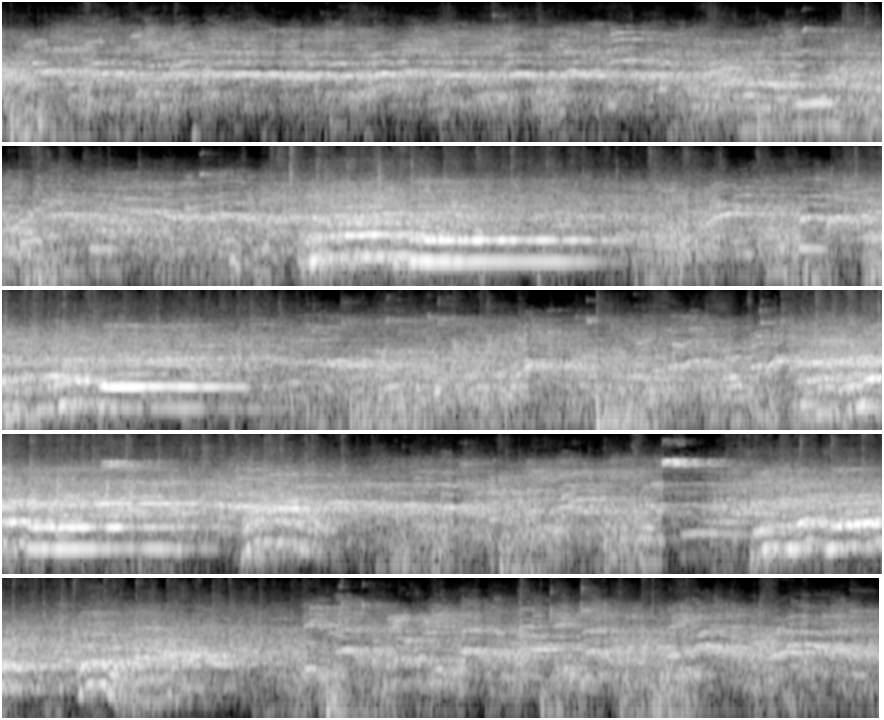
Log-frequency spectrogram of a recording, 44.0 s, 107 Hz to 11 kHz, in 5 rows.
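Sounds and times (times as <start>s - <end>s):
gym crowd noise: 0.0s - 43.9s.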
